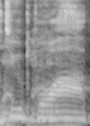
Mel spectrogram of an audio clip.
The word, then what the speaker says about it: Du Bois: Du Bois, which is spelled Du Bois, but everybody says Du Bois. It drives me nuts.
